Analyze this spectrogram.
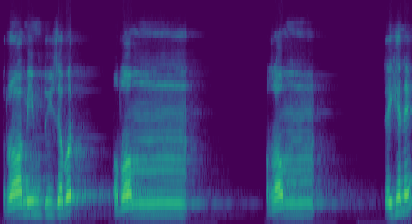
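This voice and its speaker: A man teaching Quran recitation rules, spelling out letters and vowel marks slowly and deliberately. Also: fairly high pitch. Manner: slow, deliberate, drawn-out spelling of sounds. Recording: dull lo-fi sound with long reverb.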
